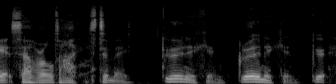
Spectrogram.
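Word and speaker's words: Groningen: how you pronounce it that's that's how you pronounce it because I made people say it several times to me grunin grunin not Gren which is what I've been saying before uh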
